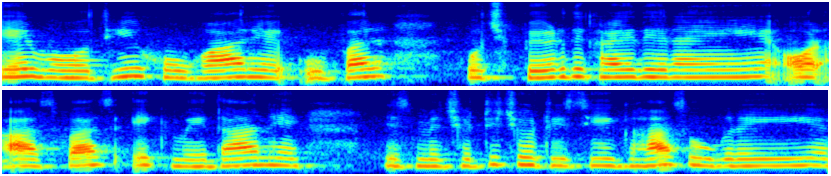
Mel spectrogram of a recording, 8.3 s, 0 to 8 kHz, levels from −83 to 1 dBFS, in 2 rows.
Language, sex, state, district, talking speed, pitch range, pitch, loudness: Hindi, female, Uttar Pradesh, Muzaffarnagar, 175 wpm, 205-225 Hz, 215 Hz, -20 LUFS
